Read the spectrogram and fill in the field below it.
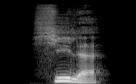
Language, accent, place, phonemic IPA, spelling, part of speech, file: German, Germany, Berlin, /ˈçiːlə/, Chile, proper noun, De-Chile.ogg
- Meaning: Chile (a country in South America)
